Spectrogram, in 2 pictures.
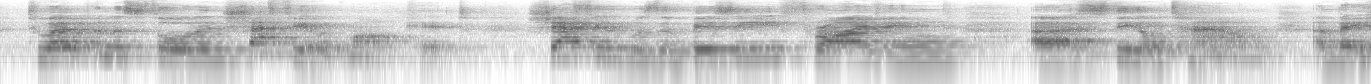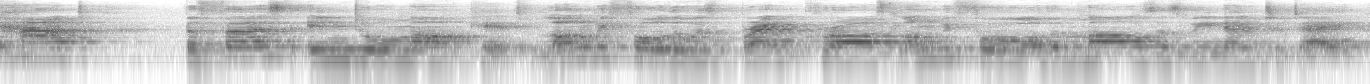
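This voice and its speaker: With a northern English accent, a woman speaks at a moderate pace and fairly high pitch with lively intonation, amid noticeable background noise and audible room echo. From northern England, Leeds. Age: old. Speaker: entrepreneur. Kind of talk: motivational talk.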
